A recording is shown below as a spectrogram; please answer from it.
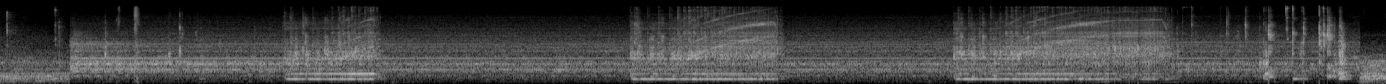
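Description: A sewing machine stitches a coat collar in three whirring runs of several seconds each, separated by quieter pauses with light clicks.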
